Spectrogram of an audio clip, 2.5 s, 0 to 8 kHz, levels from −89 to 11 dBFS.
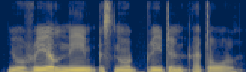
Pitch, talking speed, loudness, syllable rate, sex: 170 Hz, 195 wpm, -17 LUFS, 4.1 syllables/s, female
